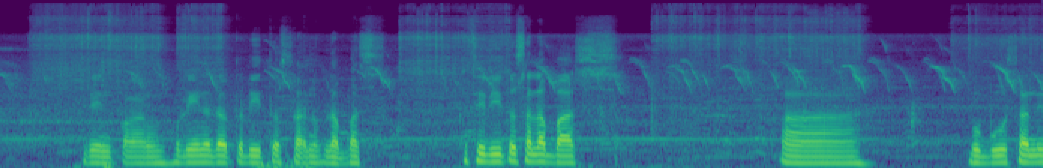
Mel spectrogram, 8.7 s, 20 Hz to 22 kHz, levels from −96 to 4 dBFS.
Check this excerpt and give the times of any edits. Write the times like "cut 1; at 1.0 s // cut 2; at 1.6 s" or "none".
none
